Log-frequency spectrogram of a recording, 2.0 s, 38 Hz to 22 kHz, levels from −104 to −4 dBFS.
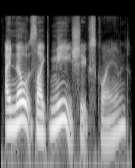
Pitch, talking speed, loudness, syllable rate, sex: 170 Hz, 205 wpm, -16 LUFS, 4.9 syllables/s, male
